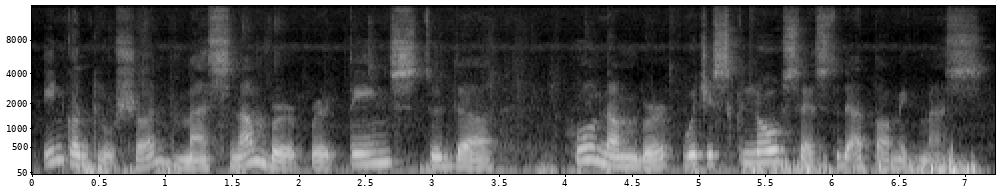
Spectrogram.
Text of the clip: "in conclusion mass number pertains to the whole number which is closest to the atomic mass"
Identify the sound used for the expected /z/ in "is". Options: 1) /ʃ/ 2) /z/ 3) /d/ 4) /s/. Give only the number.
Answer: 4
